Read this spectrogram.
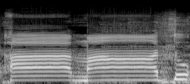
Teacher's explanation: حمزہ کے اوپر کھڑا زبر ہے، اس کو ایک الف کے برابر لمبا کرنا ہے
